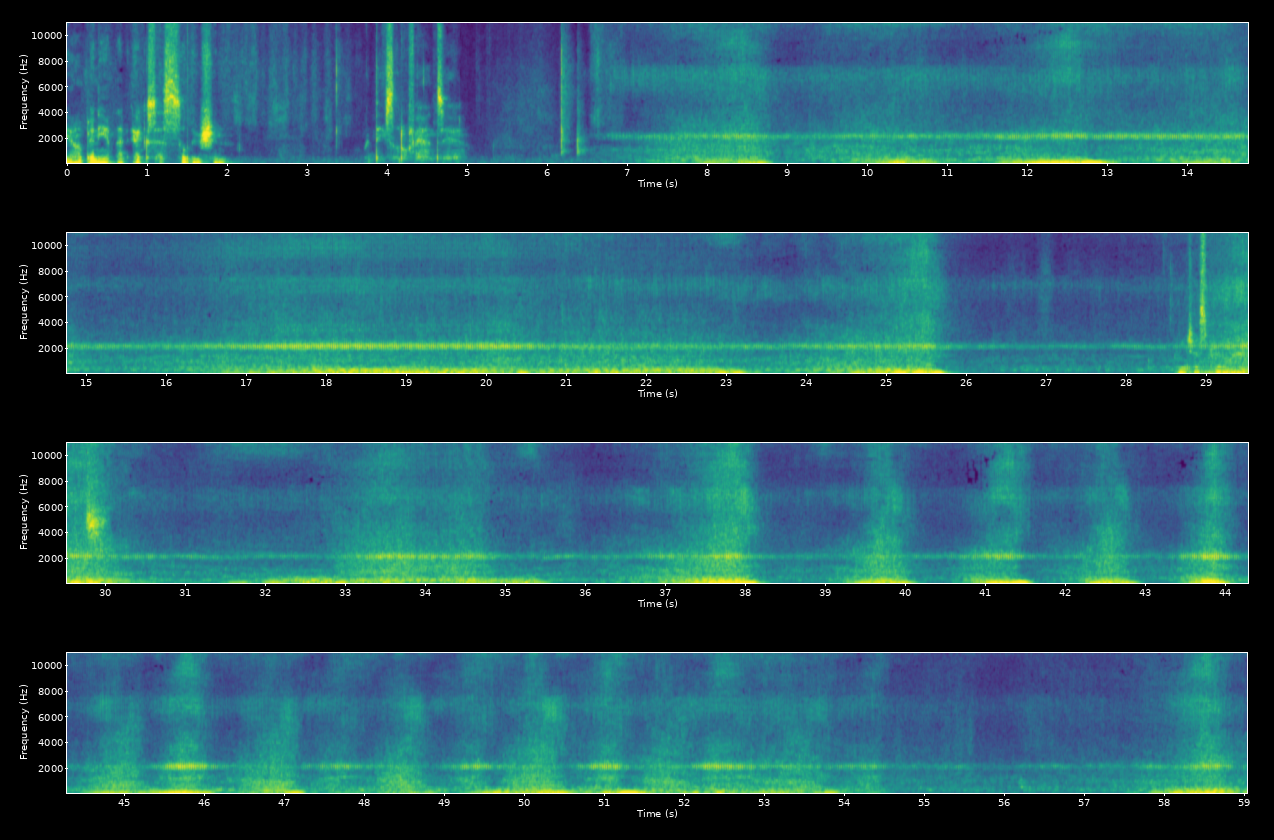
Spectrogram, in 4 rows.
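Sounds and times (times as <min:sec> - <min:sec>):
handheld electric fans whining: 0:06.2 - 0:59.0.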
